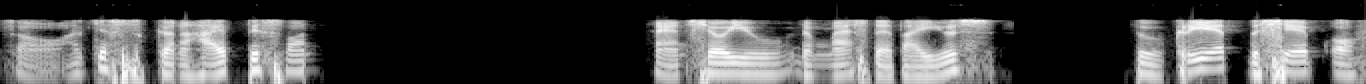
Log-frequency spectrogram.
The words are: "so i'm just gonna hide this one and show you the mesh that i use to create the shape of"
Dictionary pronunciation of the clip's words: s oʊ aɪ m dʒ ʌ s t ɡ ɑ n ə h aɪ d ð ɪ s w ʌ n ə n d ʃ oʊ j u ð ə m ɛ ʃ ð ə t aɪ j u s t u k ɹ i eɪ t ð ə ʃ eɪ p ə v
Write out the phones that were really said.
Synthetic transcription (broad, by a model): s oʊ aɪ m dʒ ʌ s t ɡ ɑ n ə h aɪ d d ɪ s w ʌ n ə n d ʃ oʊ j u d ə m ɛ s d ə t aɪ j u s t u k ɹ i eɪ t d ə ʃ eɪ p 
